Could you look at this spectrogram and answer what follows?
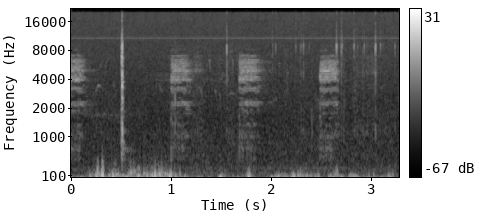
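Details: Corn crake giving harsh, rasping bursts in pairs and singles, each about a third of a second long, repeated roughly every half second to second, over low rumbling background noise.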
